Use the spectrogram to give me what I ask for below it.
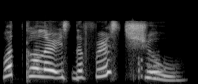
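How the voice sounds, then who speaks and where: High-pitched Filipino woman, slowly coaching a toddler's reading. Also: big pitch swings, a bit bright, no room sound. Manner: simple, patient prompting, as if reading with a toddler. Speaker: teacher. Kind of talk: one-on-one reading lesson for a young child. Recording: dry, dull lo-fi audio.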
